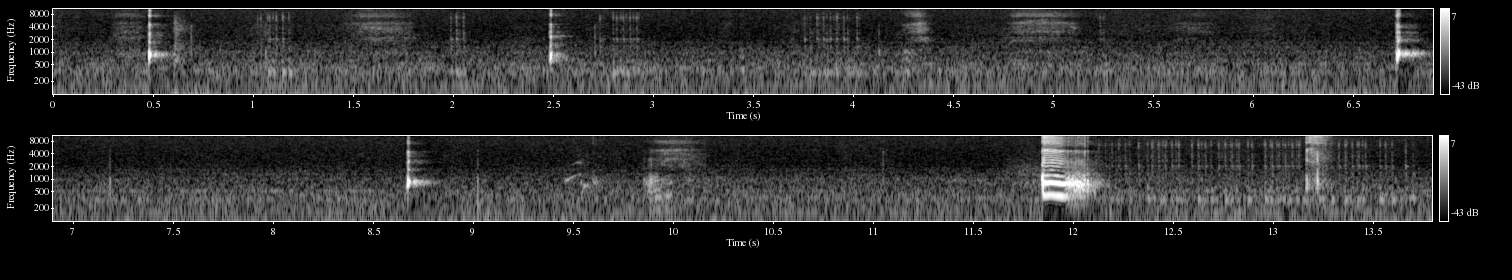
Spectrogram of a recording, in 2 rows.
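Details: 4-week-old baby with hiccups: about six brief, sharp hiccups over 14 seconds in a quiet room.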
